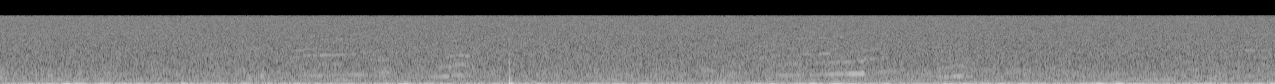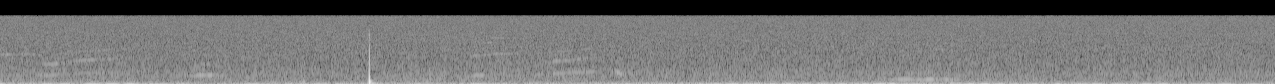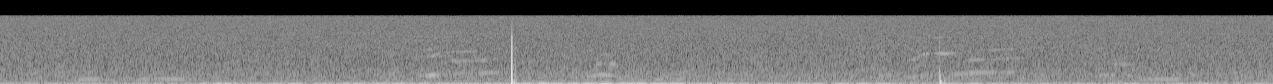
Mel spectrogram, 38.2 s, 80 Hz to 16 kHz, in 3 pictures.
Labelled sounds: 3.0	3.5	humpback whale, 1.3 to 1.5 kHz
4.4	4.7	humpback whale, 0.80 to 1.4 kHz
8.3	9.7	humpback whale, 0.80 to 1.1 kHz
13.5	13.8	humpback whale, 1.0 to 1.2 kHz
17.5	17.9	humpback whale, 1.3 to 1.5 kHz
18.3	18.7	humpback whale, 1.0 to 1.3 kHz
30.0	30.3	humpback whale, 1.0 to 1.7 kHz
31.5	31.7	humpback whale, 0.86 to 0.99 kHz
34.7	35.7	humpback whale, 1.3 to 1.9 kHz

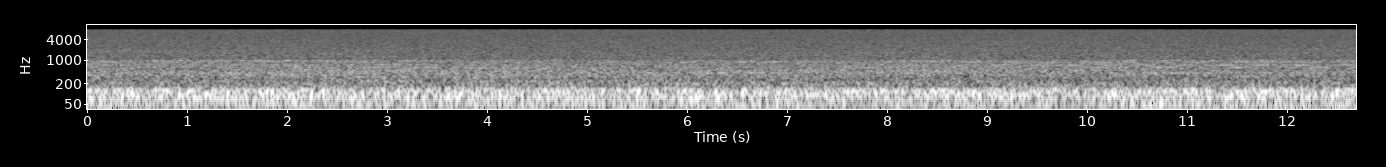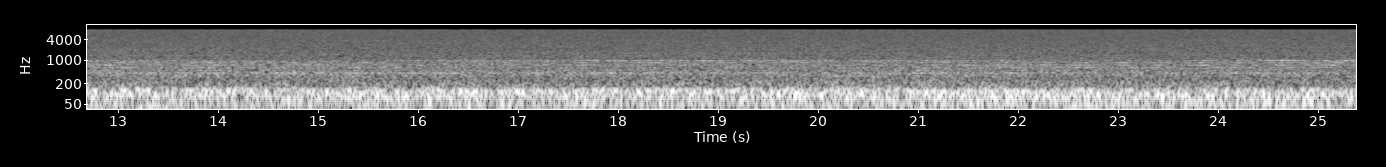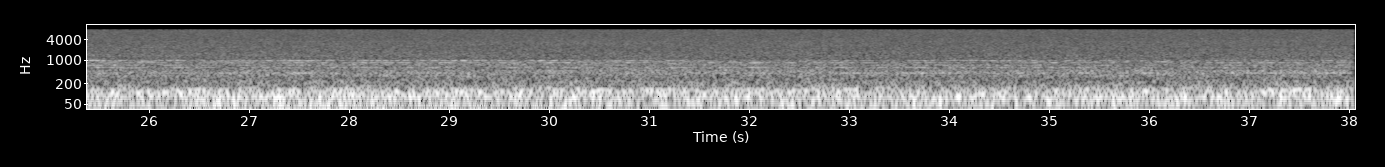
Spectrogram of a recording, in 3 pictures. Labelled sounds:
24.5	24.8	vessel noise, 0.93 to 1.0 kHz

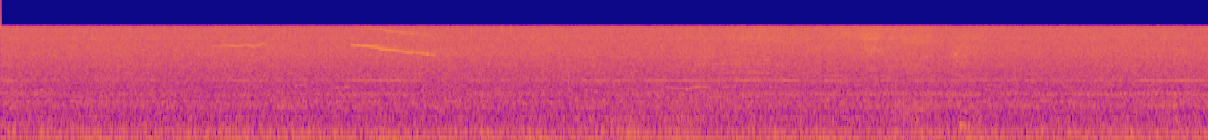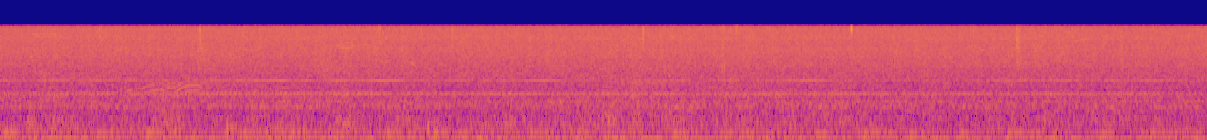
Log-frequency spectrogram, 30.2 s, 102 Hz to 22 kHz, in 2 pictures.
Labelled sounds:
2.7	3.4	killer whale, 3.5 to 4.1 kHz
4.3	5.5	killer whale, 2.5 to 7.4 kHz

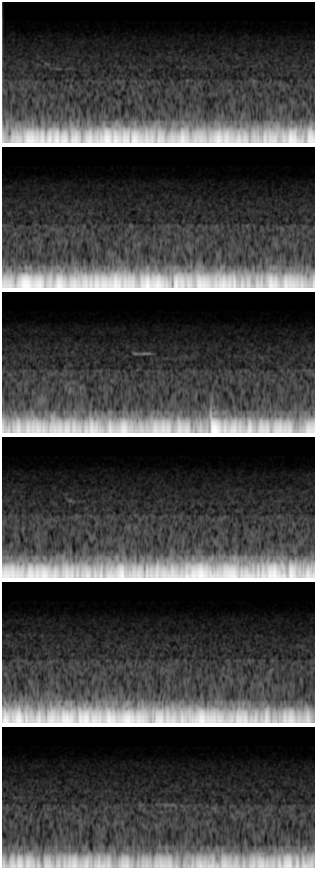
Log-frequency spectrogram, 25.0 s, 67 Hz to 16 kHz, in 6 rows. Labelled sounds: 10.1	10.4	humpback whale, 1.4 to 1.5 kHz

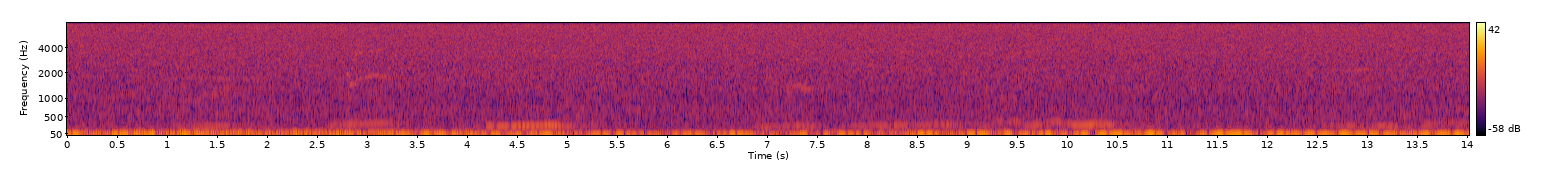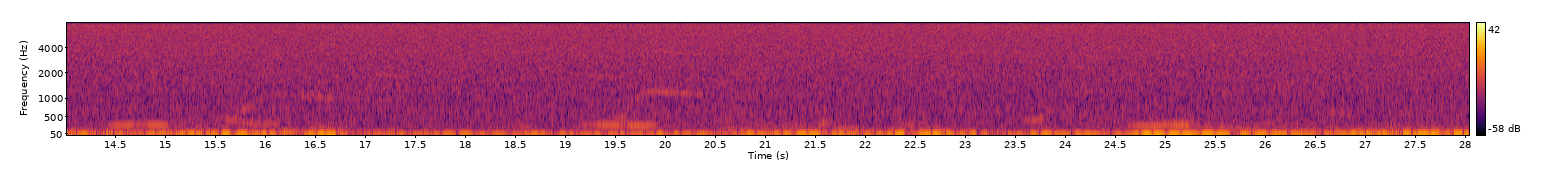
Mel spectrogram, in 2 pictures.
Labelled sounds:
2.8	3.2	humpback whale, 1.4 to 2.0 kHz
7.2	7.5	humpback whale, 1.2 to 1.5 kHz
16.4	16.7	humpback whale, 0.93 to 1.2 kHz
19.7	20.3	humpback whale, 0.96 to 3.6 kHz

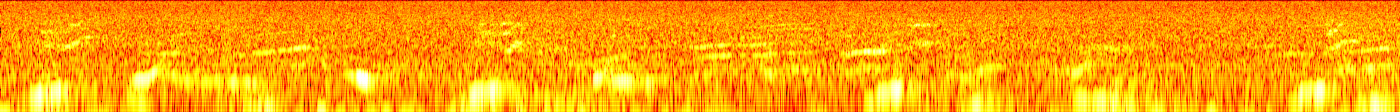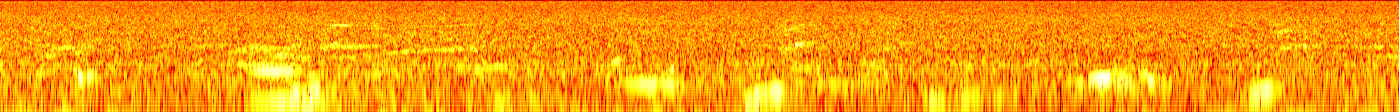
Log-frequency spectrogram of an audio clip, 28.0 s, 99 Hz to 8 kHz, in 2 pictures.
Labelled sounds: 1.6	1.9	humpback whale, 0.90 to 1.1 kHz
2.5	3.2	humpback whale, 0.96 to 1.3 kHz
4.9	5.1	humpback whale, 2.9 to 3.3 kHz
6.9	7.9	humpback whale, 0.80 to 3.1 kHz
8.4	9.4	humpback whale, 0.90 to 3.2 kHz
10.9	11.3	humpback whale, 1.1 to 1.3 kHz
12.7	13.6	humpback whale, 0.90 to 1.7 kHz
14.4	14.9	humpback whale, 0.83 to 1.3 kHz
16.7	18.7	humpback whale, 0.80 to 3.0 kHz
21.8	22.1	humpback whale, 0.99 to 1.6 kHz
26.8	27.1	humpback whale, 1.1 to 1.4 kHz

